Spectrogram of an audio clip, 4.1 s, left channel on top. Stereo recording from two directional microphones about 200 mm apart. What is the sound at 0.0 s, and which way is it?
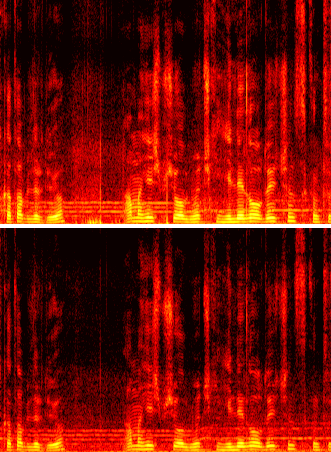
Speech, centre (ahead or behind).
